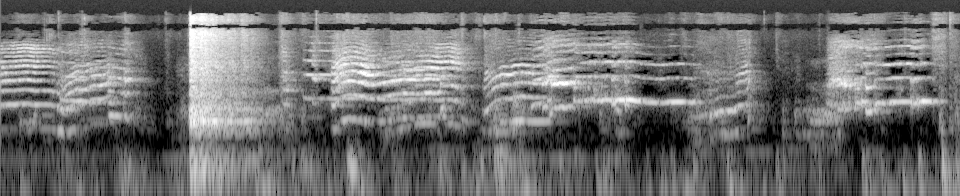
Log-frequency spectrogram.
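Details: Several hungry domestic cats meowing indoors while anticipating their meal, a chorus of overlapping drawn-out harmonic meows, some rising and falling, with a sharp clatter early on and room noise beneath.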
